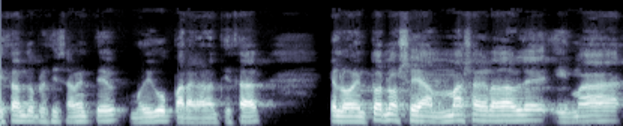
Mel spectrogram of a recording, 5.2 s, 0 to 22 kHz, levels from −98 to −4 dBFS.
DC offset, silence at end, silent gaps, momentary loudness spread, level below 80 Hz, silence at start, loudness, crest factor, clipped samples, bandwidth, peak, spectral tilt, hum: under 0.1%; 0 s; none; 7 LU; -58 dBFS; 0 s; -16 LUFS; 14 dB; under 0.1%; 15 kHz; -2 dBFS; -6 dB/octave; none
